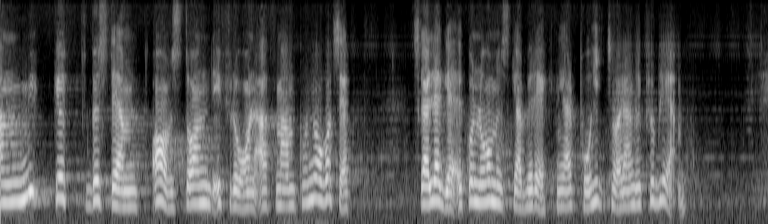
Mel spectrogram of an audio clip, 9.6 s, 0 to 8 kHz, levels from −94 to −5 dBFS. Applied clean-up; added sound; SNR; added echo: neural separator model SepFormer DNS4.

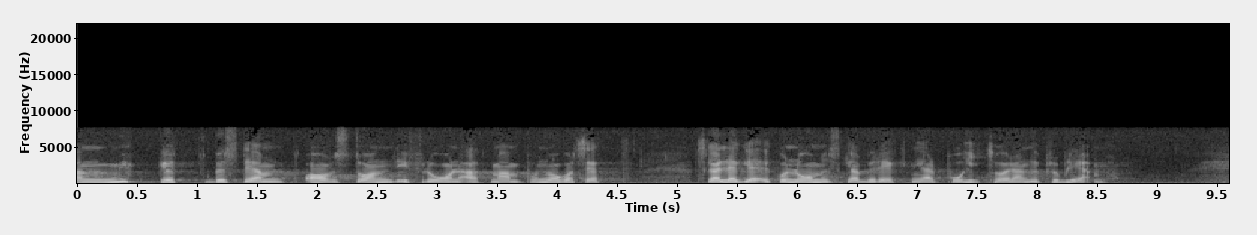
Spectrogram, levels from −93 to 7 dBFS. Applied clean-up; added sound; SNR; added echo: none; none; none; none.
